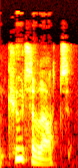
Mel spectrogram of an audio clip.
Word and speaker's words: Cootalot: And at N Cootalot, and that I will also spell, which is at N C O O T A L O T. Cootalot. Spell it like you would pronounce it. – Yes. It's it's spelled like it's pronounced.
